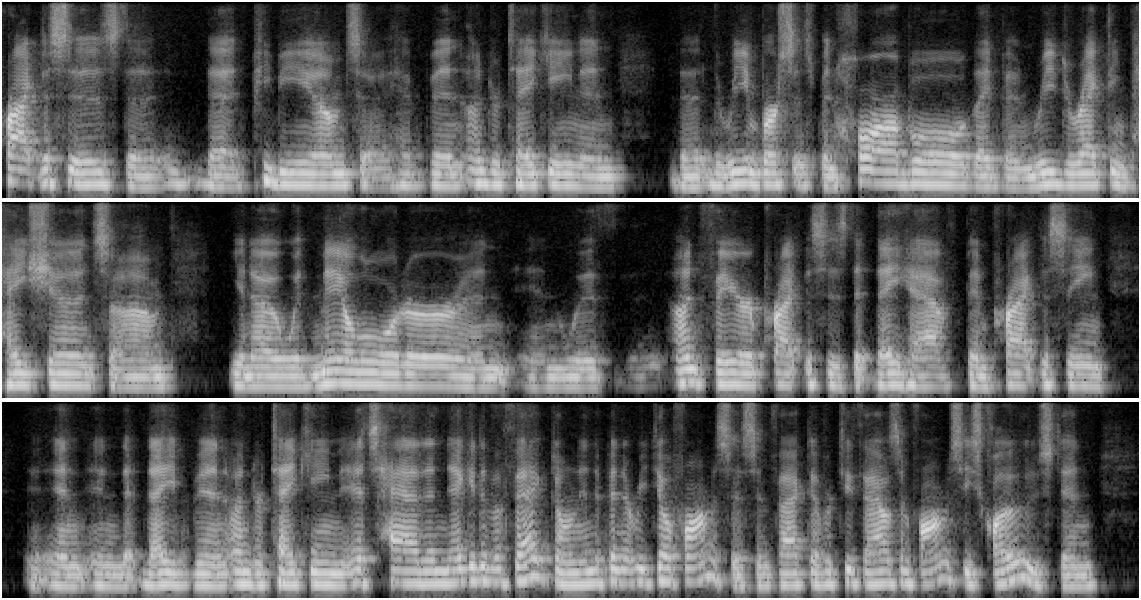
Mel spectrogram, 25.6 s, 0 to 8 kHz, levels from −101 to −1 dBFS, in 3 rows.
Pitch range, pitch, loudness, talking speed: 120-140 Hz, 130 Hz, -24 LUFS, 130 wpm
